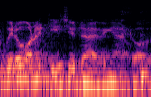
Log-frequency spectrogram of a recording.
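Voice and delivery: ordinary talk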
